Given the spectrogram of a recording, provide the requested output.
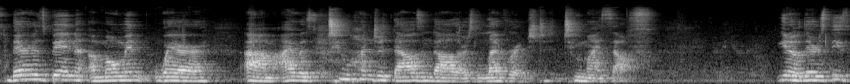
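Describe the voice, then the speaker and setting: A woman's fairly low, animated voice amid noticeable background noise and audible room echo. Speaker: entrepreneur and speaker on women's finances. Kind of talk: keynote talk. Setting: stage with audience at live event. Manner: loud.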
